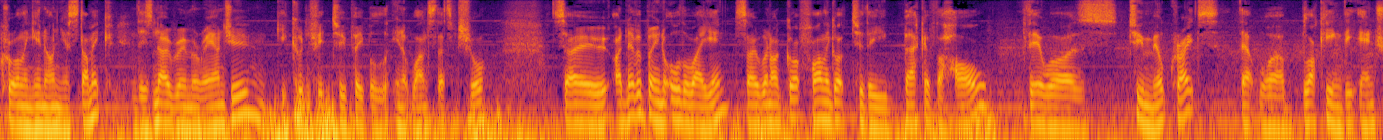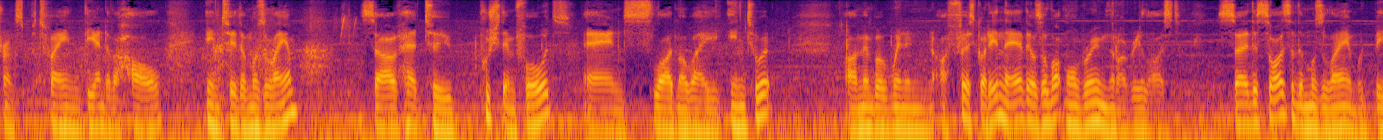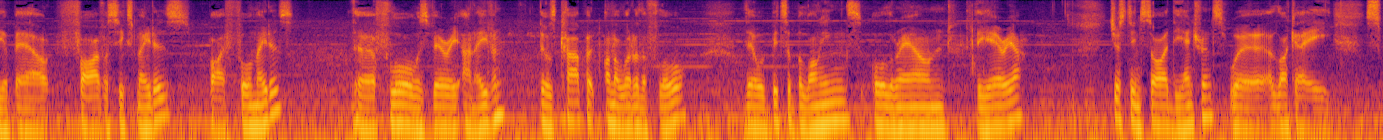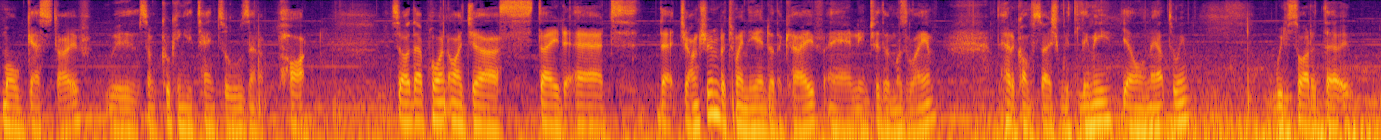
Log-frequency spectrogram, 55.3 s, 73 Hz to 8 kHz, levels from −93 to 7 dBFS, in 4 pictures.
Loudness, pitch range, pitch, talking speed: -13 LUFS, 100-120 Hz, 110 Hz, 195 wpm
